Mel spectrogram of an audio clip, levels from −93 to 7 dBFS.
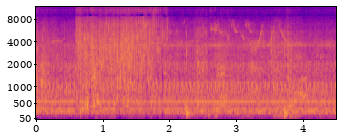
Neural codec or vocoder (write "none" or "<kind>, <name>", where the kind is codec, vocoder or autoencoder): none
